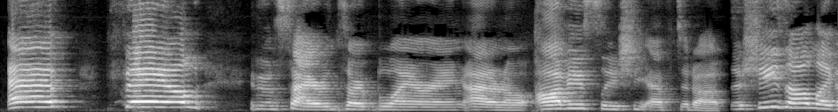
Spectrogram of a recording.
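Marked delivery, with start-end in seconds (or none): 0.1-1.6 high, drawn-out booming shout; hammed-up yelled failing grade; shouted verdict. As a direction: proclaim it slowly at full volume. Acting out testers' failing verdict.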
